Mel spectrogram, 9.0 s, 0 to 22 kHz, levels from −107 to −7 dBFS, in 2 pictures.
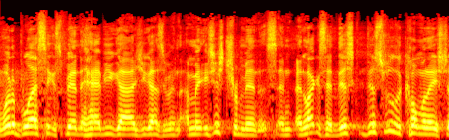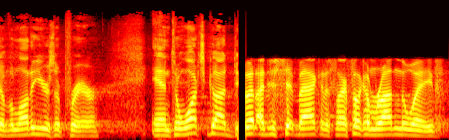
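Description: At 6.87 s the recording likely switched its input to a poorer device, which held to the end. After a gap of 80 ms, everything above 3.8 kHz is gone, so the sound turns dull and boxy, with a small level shift and faint new background noise.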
